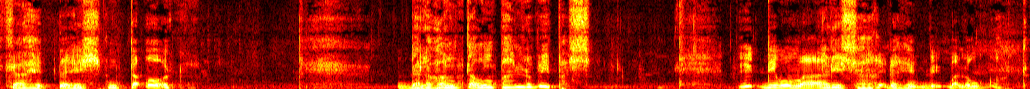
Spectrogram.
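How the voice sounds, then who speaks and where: Mournful old Filipino widower. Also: male voice, fairly high pitch, sing-song, slow pace, pauses often, husky, exaggerated voice. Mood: sad, resigned. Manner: mournful, resigned. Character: grieving elderly widowed father, melancholy and resigned. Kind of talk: Tagalog radio drama acting.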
